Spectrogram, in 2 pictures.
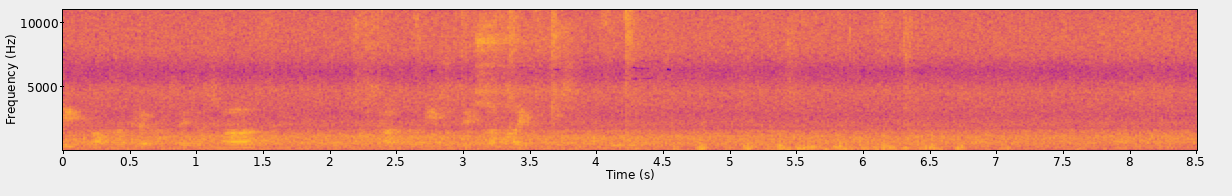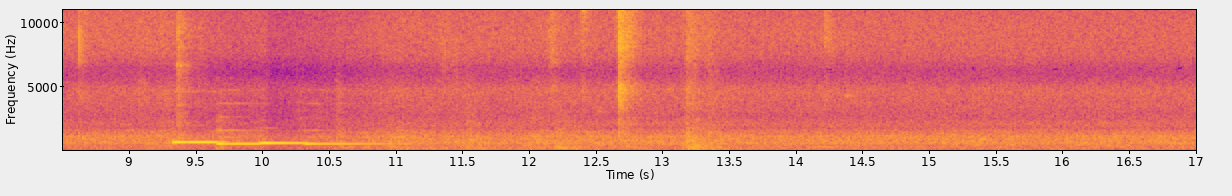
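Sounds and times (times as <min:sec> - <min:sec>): train interior hum: 0:00.0 - 0:17.0
four-note electronic chime: 0:09.3 - 0:11.3.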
